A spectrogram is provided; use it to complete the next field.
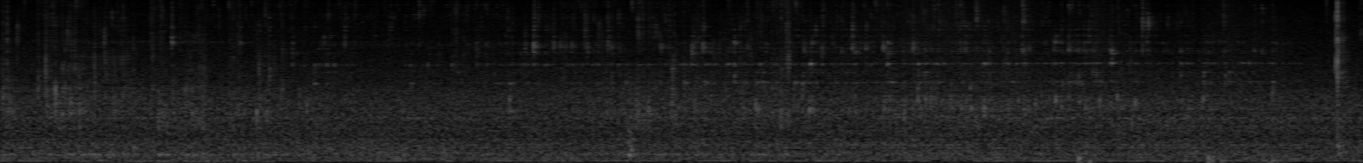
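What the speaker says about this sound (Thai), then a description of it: "ค่อยๆให้เขาหยดลงไปนะคะ" Hot water dripping slowly through tea leaves while brewing Thai lime tea gives a faint, steady trickle with scattered soft drips over quiet background hiss.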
